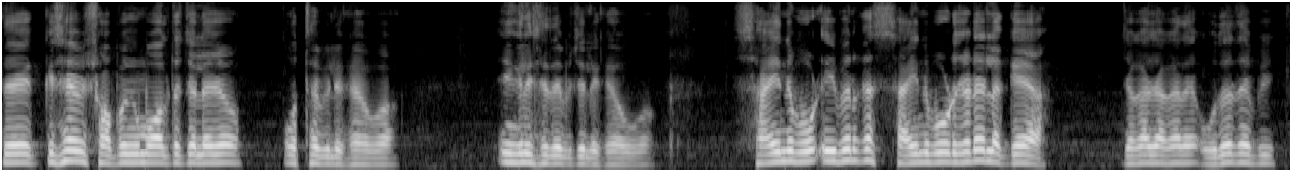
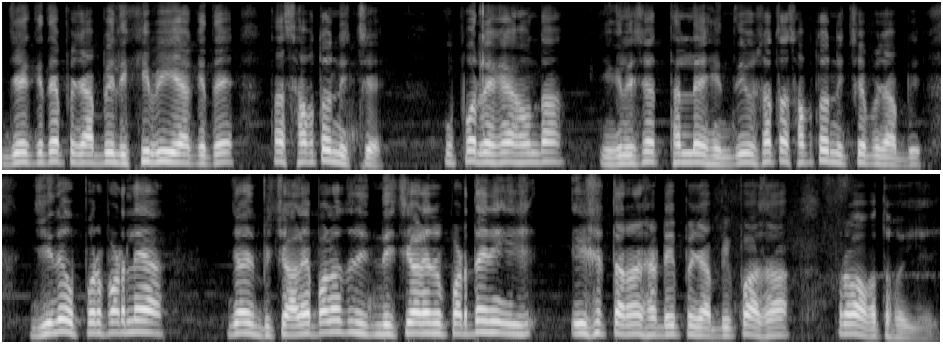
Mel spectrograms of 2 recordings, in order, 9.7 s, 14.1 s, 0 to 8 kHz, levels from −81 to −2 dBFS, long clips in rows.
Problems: background sounds at intervals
